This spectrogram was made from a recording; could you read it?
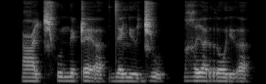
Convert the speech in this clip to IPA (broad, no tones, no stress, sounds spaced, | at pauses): ʕ i t͡ɕʰ u n̪ e ʈ ɛ ɐ̯ | d ɛ lʲ ɯ d͡ʑ u | ʁ i ɐ̯ r o ɾʲ ɯ ɐ̯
